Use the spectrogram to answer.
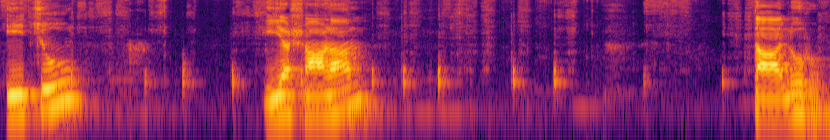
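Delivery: one word at a time, with very long pauses; word-by-word dictation. Shown as a demonstration. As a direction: dictate it piece by piece as you write. Dictating the sutra while writing it. (लिखवाते हुए, एक-एक शब्द रुक-रुककर)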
